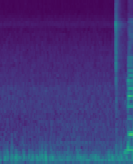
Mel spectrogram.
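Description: Low steady background rumble with a faint constant hum during a pause in a woman's speech; her voice returns near the end.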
